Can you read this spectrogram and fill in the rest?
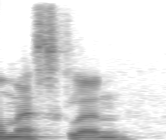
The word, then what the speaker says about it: Mescal: Like, I actually had a bit of an argument with someone on Twitter about Paul Mescalin. Paul Mescal, I get his name wrong all the time.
